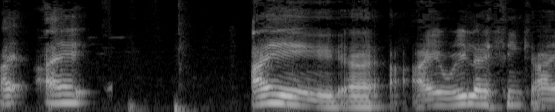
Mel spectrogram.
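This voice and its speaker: Lively intonation carries a man's dark, mellow tone. He speaks with a Brazilian Portuguese accent. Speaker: English learner. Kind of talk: online English lesson conversation. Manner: halting, many hesitations and repeats.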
